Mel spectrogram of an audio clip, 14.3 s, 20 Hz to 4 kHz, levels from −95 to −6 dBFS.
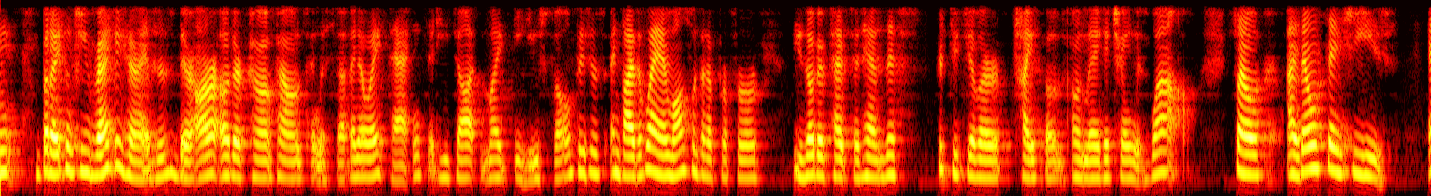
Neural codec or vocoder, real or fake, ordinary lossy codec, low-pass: codec, 16 kHz, 1 kbps, FunCodec, trained on LibriTTS, 50 frames a second; fake; AAC, 32 kbps; 3.6 kHz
